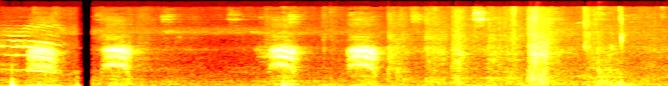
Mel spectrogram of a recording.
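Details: Cat (Felis catus), meow.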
